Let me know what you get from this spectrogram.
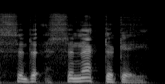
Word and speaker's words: synecdoche: I think I'm going to pronounce the word correctly, synecdoche. – It's connected. – That hat that he's talking about is somewhat of a synecdoche.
